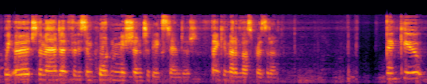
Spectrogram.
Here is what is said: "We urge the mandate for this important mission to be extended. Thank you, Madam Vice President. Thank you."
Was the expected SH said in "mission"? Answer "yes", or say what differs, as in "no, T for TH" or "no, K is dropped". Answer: yes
